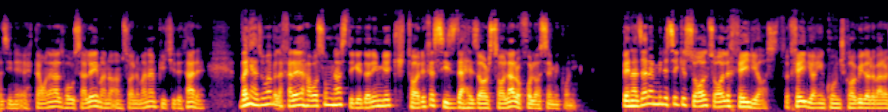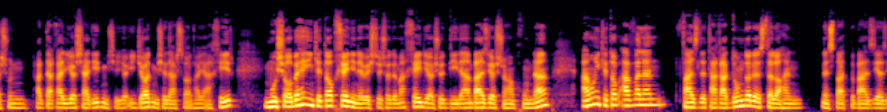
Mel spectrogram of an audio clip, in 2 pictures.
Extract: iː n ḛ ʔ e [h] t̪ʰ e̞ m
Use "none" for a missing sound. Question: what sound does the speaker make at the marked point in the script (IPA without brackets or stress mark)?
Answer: h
